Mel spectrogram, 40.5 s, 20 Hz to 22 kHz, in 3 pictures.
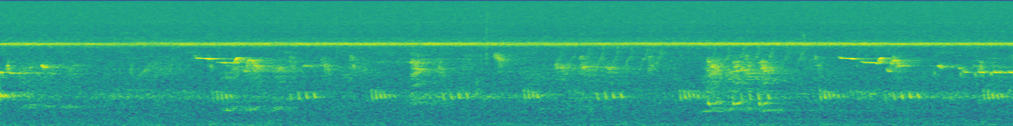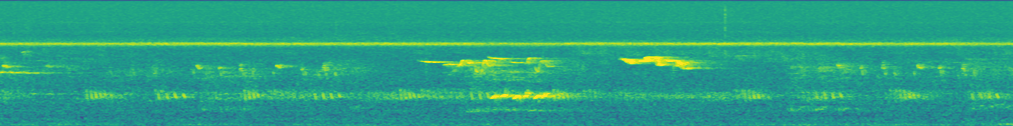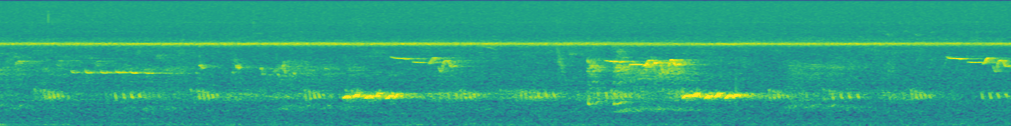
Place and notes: Hualong Ln., Yuchi Township 魚池鄉 - Bird and Frog sounds
Bird sounds, Frog sounds
Zoom H2n MS+XY
Nantou County, Yuchi Township, 華龍巷43號, 4 May 2016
